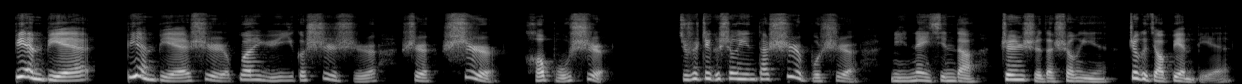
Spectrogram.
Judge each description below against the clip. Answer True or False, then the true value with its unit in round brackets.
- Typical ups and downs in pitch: False (7.4 semitones)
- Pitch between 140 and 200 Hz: True (185 Hz)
